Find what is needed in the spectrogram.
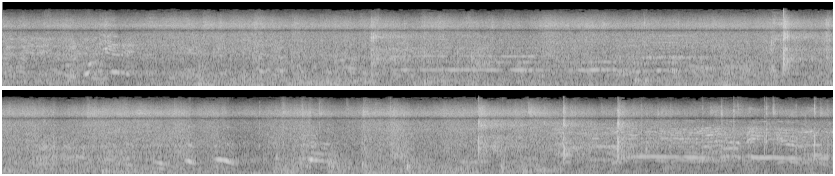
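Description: Candlepin bowling alley in play: balls rolling down wooden lanes and pins clattering, with many sharp knocks, more of them in the second half, over the steady chatter of players and onlookers.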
